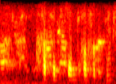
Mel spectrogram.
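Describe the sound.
Muffled, tinny voices from a television murmur in the background over a caller's phone line from Sudan, with narrow telephone-quality sound and a steady low hiss throughout.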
